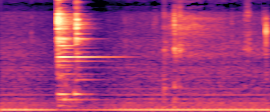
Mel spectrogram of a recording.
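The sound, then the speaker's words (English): A spoon scoops chunks of ghee out of a container while cooking: two close, bright metallic clinks are followed by a few faint scrapes, all over a steady low hum. “I'm just using this spoon to scoop out some chunks of ghee.”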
